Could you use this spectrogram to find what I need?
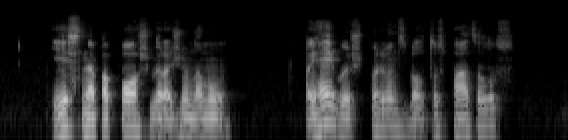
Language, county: Lithuanian, Šiauliai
